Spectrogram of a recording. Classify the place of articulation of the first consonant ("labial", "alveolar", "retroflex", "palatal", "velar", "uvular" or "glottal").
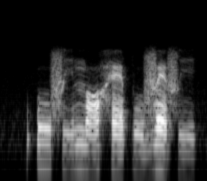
glottal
